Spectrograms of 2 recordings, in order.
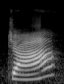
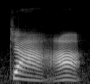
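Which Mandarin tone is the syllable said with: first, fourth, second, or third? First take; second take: second; third. First: The pitch rises from mid to high. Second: The pitch dips low and then rises.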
